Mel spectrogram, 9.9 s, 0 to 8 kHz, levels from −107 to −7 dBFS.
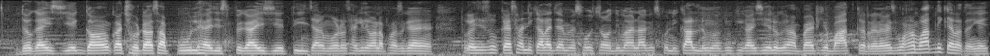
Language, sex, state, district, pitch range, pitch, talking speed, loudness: Hindi, male, Bihar, Madhepura, 145-150 Hz, 150 Hz, 325 wpm, -27 LUFS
